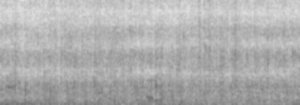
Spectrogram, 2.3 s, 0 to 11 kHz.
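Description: A 2 HP DC monoblock solar surface water pump running steadily off its solar panels: a low motor hum under an even rushing hiss.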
